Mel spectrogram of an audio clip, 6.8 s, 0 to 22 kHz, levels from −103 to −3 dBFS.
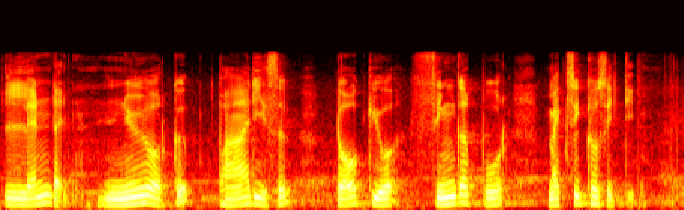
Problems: background sounds at intervals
